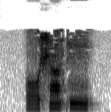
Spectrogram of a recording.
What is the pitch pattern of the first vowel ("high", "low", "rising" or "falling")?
low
